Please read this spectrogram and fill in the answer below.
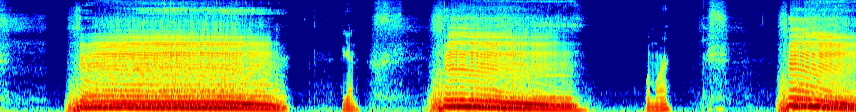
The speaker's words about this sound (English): When we breathe out, we're going to make a really big push of air, a very loud hum through our nose, pushing the air out of our nose. Try to make it even shorter, like you're just trying to vibrate, making almost a buzzing bee sound out of your nose.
